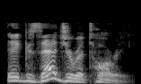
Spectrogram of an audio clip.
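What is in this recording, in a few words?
"exaggeratory", British English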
